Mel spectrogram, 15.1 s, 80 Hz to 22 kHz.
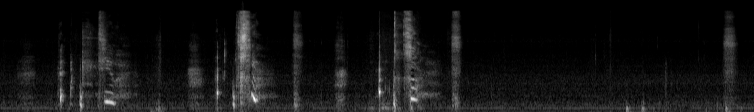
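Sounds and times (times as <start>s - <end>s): woman sneezing: 1.2s - 2.6s, 4.3s - 6.1s, 7.5s - 9.2s
catching breaths and sniffs: 14.4s - 14.8s.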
